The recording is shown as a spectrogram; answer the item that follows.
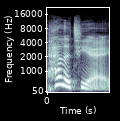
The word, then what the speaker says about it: Pelletier: We're talking Paul Pelletier. – I would pronounce that Pelletier. – Pelletier.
